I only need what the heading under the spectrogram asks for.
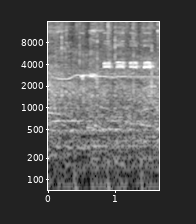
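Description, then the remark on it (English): A roadside crowd at a cycling stage finish on a climb cheers in a dense, steady roar with no pauses as Jonas Vingegaard arrives for the stage win and yellow jersey, while a few short, high-pitched tones repeat over the noise in a quick, even rhythm. “And you can hear the crowd going crazy up here.”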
